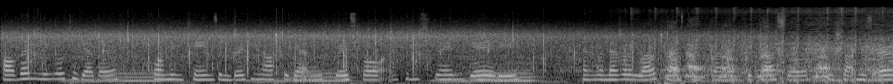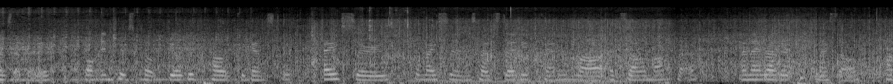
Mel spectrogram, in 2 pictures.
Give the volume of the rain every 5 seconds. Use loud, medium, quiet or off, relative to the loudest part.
loud, medium, loud, loud.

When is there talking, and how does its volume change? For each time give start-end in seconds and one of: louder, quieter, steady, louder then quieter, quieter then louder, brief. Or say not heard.
0.0-17.8 steady.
